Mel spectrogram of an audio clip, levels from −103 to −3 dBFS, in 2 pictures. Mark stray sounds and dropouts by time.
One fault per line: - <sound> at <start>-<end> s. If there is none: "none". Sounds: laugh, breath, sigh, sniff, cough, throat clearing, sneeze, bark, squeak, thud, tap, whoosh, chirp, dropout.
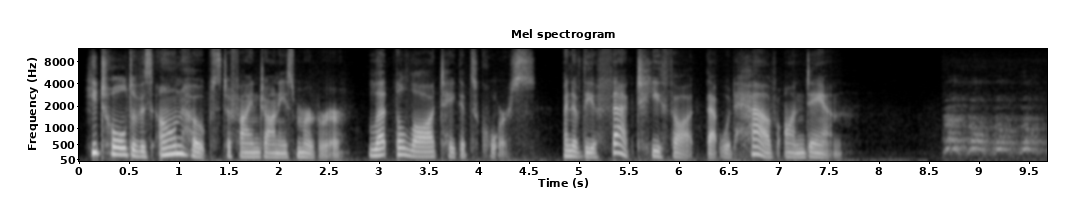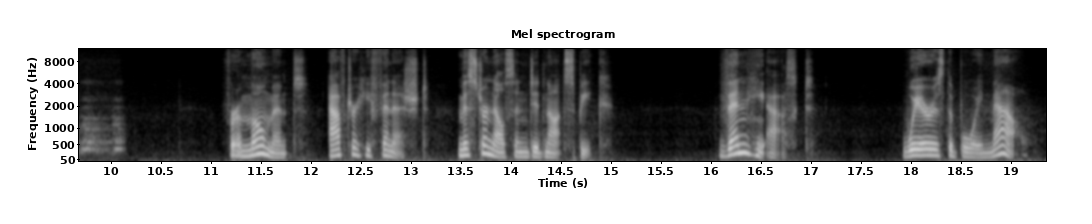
- bark at 8.6-10.2 s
